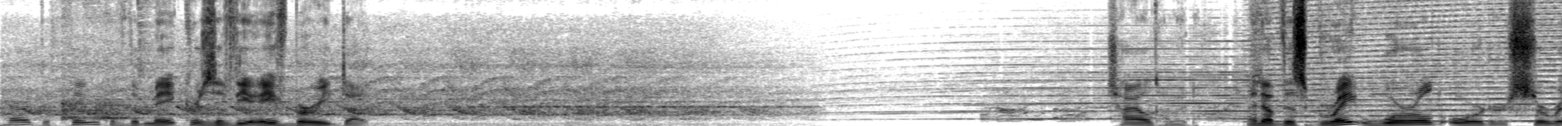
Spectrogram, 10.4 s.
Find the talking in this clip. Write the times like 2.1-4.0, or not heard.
0.0-2.5, 7.4-10.3.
